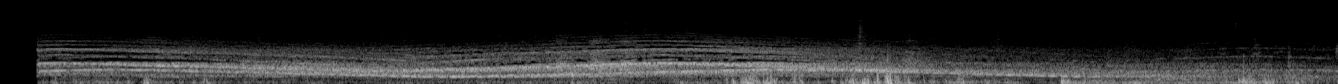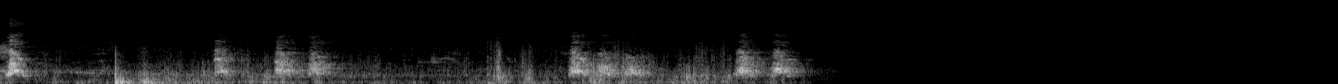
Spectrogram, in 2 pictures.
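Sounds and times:
war alarm siren in Tehran: 0.4s - 17.5s, 18.5s - 21.3s.

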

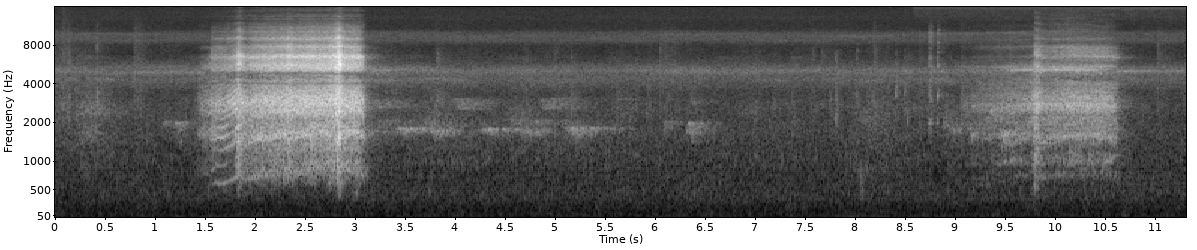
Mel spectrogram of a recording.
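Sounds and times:
kagu breathy hiss: 1.5s - 3.2s, 9.1s - 10.8s.

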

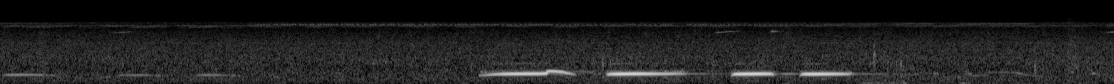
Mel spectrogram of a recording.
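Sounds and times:
Zenaida dove cooing: 4.8s - 8.6s.

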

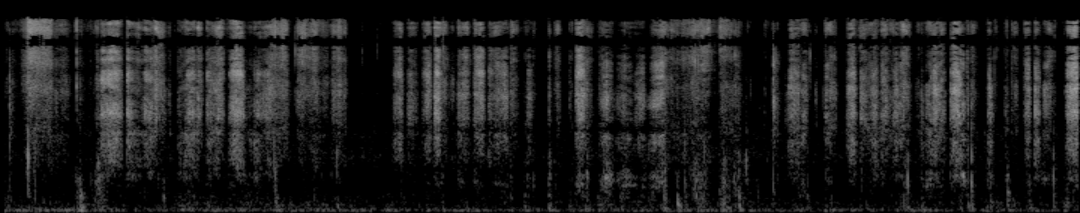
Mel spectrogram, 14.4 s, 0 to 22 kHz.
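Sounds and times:
marker on paper: 0.3s - 4.6s, 5.2s - 9.5s, 10.3s - 14.3s.

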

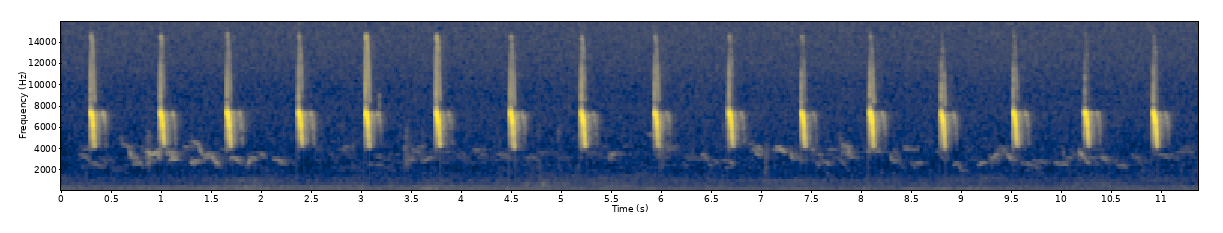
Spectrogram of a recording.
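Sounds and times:
Zitting cisticola calling with crisp high-pitched ticks: 0.2s - 11.2s.

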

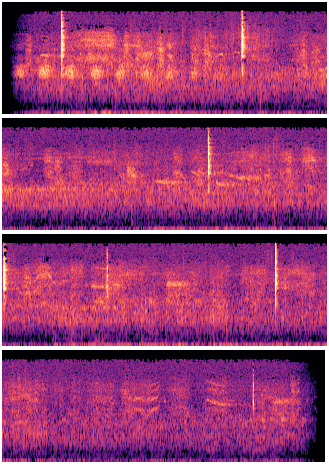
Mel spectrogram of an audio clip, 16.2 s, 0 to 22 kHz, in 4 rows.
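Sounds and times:
Black-tailed nativehen: 0.1s - 16.2s.

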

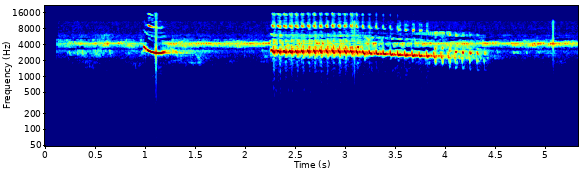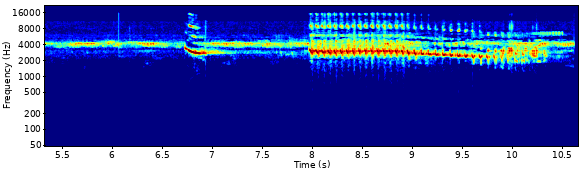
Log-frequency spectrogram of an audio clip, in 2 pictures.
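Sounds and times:
steady high whine: 0.2s - 10.6s
kingfisher calls with sharp note and falling harsh trill: 2.2s - 4.4s, 8.0s - 10.2s.

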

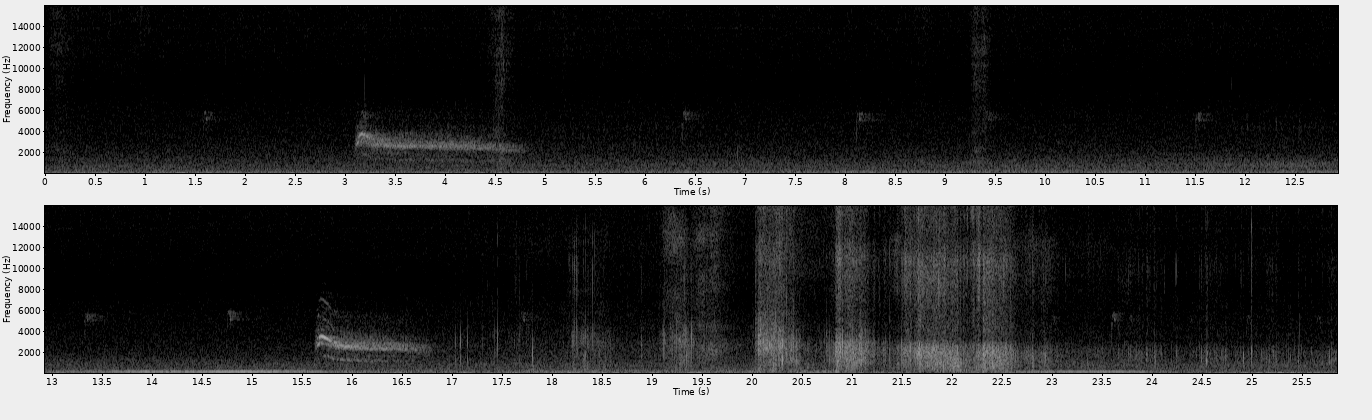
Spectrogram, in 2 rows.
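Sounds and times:
low hum and hiss: 0.0s - 25.8s
Red-tailed hawk screaming: 15.6s - 16.8s.

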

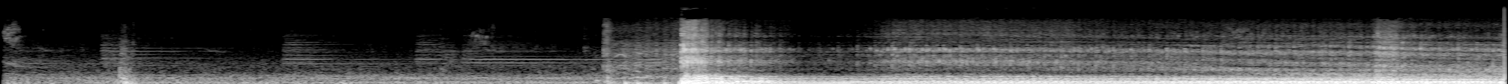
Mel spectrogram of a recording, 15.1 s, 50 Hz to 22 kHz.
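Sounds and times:
Audi exhaust: 6.4s - 15.0s.

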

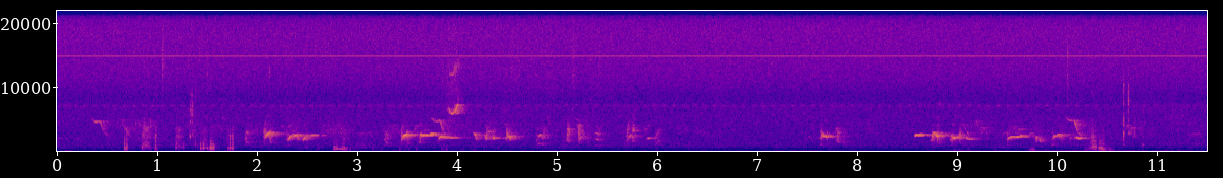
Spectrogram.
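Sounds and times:
African red-eyed bulbul calling: 0.6s - 5.4s, 8.6s - 10.8s.

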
